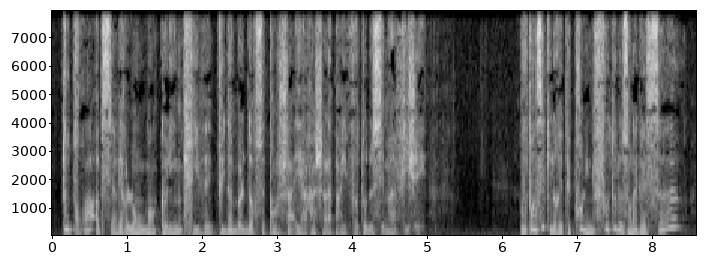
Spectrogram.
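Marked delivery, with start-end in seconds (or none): 6.3-8.4 rushed, very high-pitched, hurried delivery. Looking at a frozen boy's camera, a professor asks the headmaster, hurried. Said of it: "demanda précipitamment le professeur McGonagall".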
